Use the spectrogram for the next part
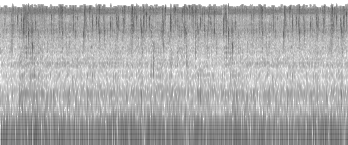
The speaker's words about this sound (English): Well, that's the voices of the chili. It's bubbling away, man.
